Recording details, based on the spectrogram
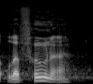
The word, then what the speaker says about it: Jephunneh: Two of the men who had explored the land, Joshua, son of Nun, and Caleb, son of Jephunneh, that's how you say it,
